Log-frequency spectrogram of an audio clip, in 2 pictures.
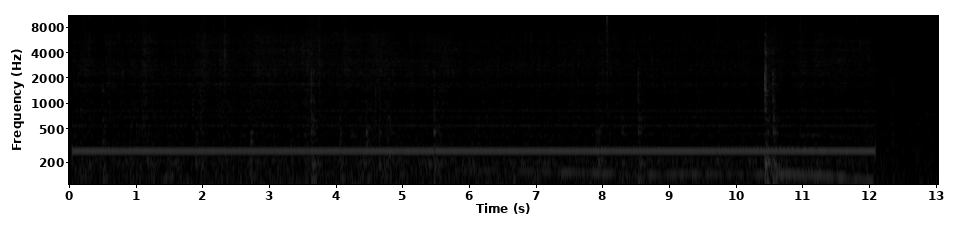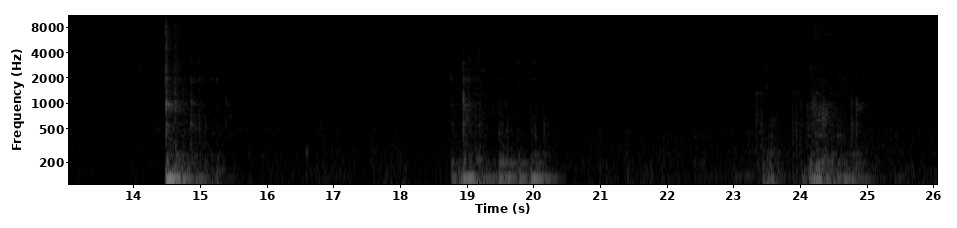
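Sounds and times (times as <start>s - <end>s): vegetables sizzling in a wok: 0.0s - 12.1s.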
